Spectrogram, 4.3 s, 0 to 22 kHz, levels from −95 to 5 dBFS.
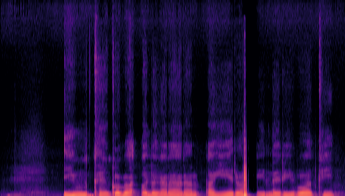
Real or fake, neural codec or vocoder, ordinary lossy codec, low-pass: fake; codec, 44.1 kHz, 2.6 kbps, SNAC; none; none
